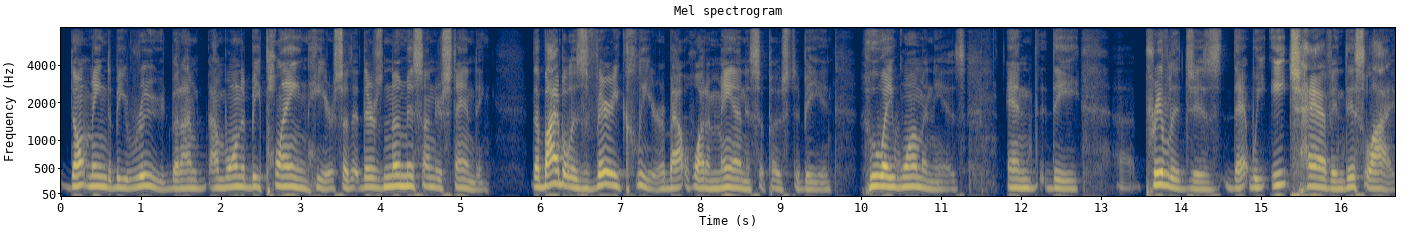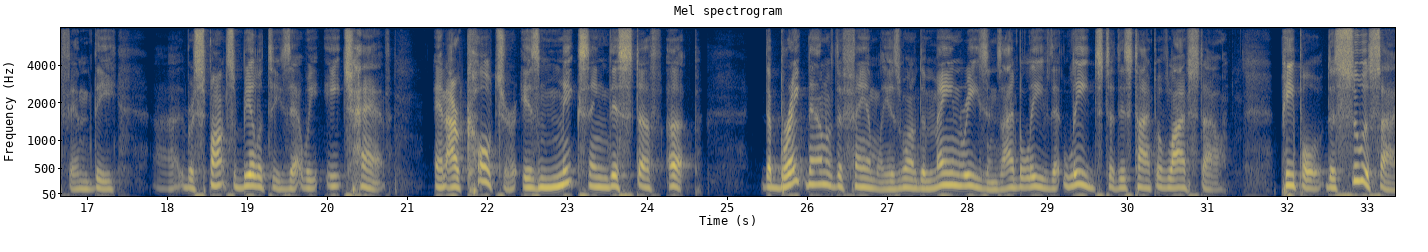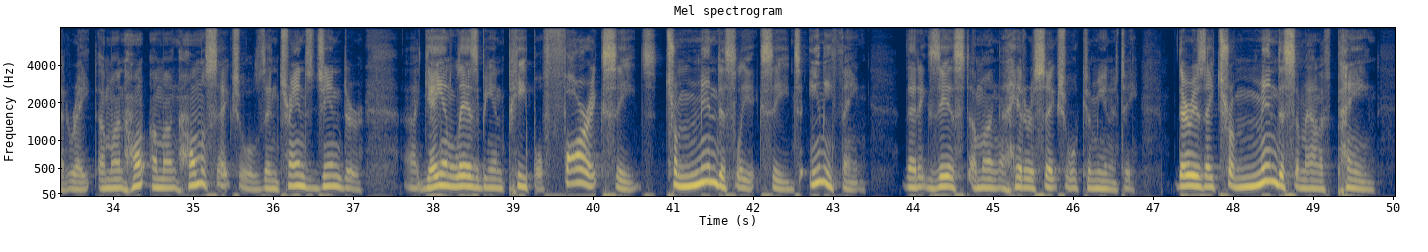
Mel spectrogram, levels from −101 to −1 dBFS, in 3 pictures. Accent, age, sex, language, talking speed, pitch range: American, 50-69, male, English, 140 wpm, 145-180 Hz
